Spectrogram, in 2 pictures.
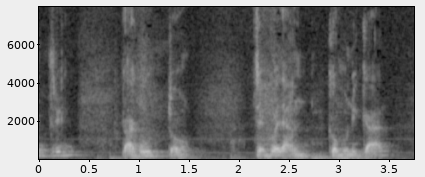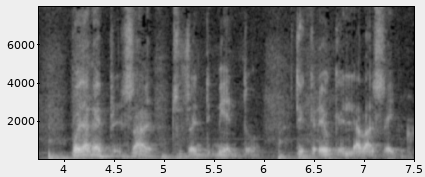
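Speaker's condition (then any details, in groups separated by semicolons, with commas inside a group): Total laryngectomy; laryngeal cancer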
